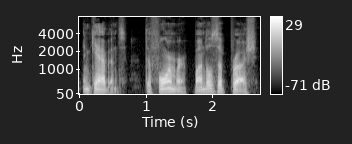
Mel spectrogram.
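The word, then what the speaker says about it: gabions: forms a complete breastwork the word is pronounced gavins the fashions pronounced fashions are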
